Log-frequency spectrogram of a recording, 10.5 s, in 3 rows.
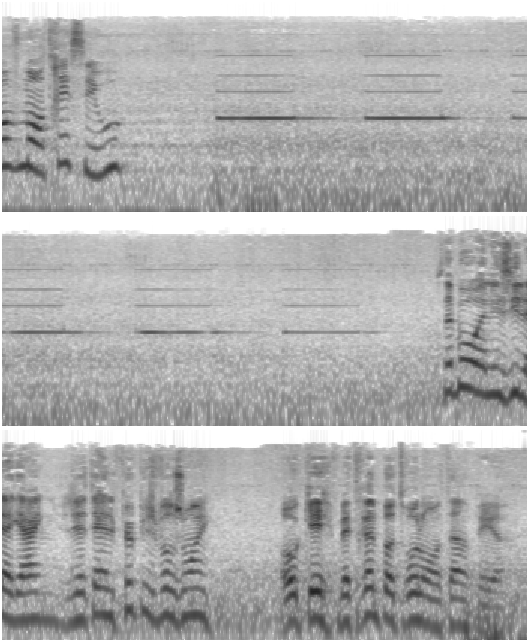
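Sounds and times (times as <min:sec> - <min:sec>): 
speech: 0:00.0 - 0:01.0, 0:06.4 - 0:10.4
tow truck engine rumble: 0:00.0 - 0:10.4
tow truck reverse alarm beeping: 0:01.4 - 0:06.1.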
